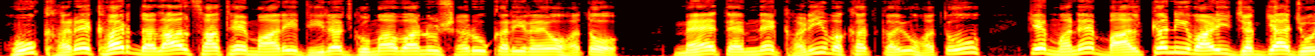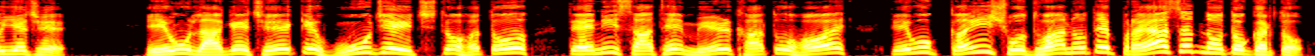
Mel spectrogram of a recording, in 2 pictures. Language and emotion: Gujarati, angry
